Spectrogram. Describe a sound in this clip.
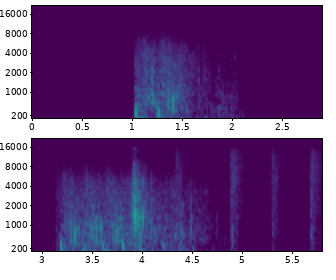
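A block of dirt crunches as it is dug out.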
